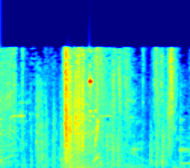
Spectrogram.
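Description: Shotgun blasts in a multiplayer video game match: a loud, dense burst of gunfire near the middle, surrounded by busy game effects and a voice talking.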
